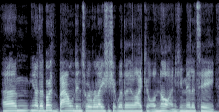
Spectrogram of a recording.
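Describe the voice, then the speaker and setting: Southern english guy rambling to camera in his car, lots of you knows, kinda high voice. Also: little pitch movement, fast, dry recording, clean studio sound. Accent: southern English, Buckinghamshire. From England. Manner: meandering, many fillers and restarts. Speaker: channel host. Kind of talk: rambling casual monologue to camera. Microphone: camera mic.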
